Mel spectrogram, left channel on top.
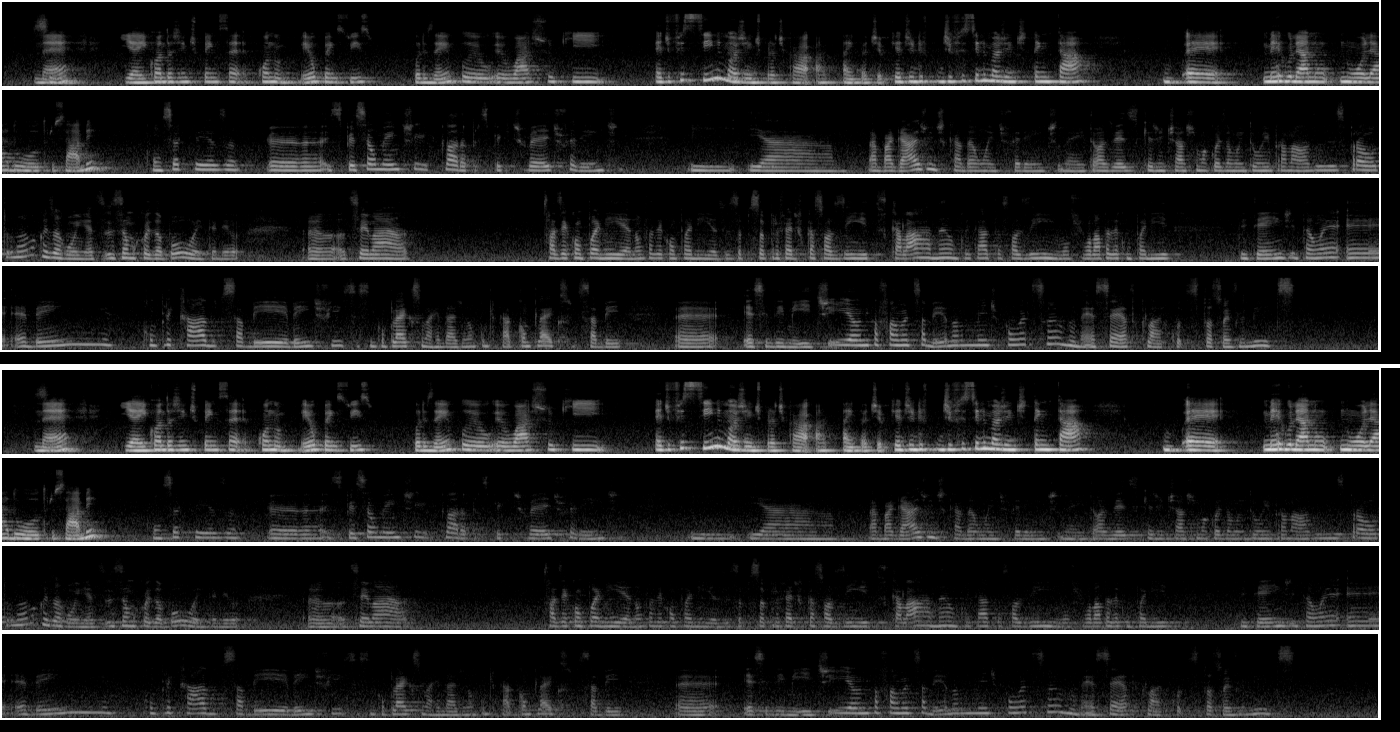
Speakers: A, on the left; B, on the right.
A: sim,
B: né? E aí, quando a gente pensa, quando eu penso isso, por exemplo, eu, eu acho que é dificílimo a gente praticar a, a empatia, porque é di- dificílimo a gente tentar é, mergulhar no, no olhar do outro, sabe?
A: com certeza. Eh, especialmente, claro, a perspectiva é diferente. E, e a, a bagagem de cada um é diferente, né? Então, às vezes, que a gente acha uma coisa muito ruim para nós, às vezes para outro não é uma coisa ruim, às vezes é uma coisa boa, entendeu? Ah, sei lá, fazer companhia, não fazer companhia. Às vezes a pessoa prefere ficar sozinha e tu fica lá, ah, não, coitado, tá sozinho, vou, vou lá fazer companhia. Entende? Então é, é, é bem complicado de saber, é bem difícil, assim, complexo na realidade, não complicado, complexo de saber é, esse limite. E a única forma de saber é normalmente conversando, né? Exceto, claro, com situações limites,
